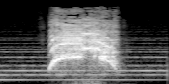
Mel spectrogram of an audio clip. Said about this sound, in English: I remembered how to scream.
